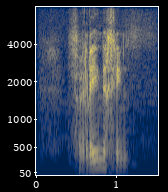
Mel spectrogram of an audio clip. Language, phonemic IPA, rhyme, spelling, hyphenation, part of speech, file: Dutch, /vərˈeː.nə.ɣɪŋ/, -eːnəɣɪŋ, vereniging, ver‧eni‧ging, noun, Nl-vereniging.ogg
- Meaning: 1. association 2. unification 3. union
